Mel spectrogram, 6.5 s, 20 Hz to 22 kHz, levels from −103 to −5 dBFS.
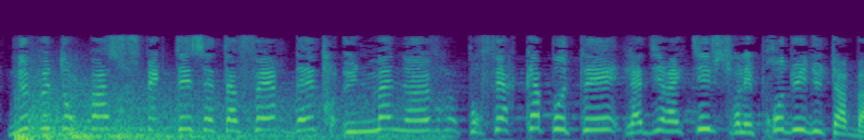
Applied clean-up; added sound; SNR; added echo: none; Fireworks; 1 dB; none.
